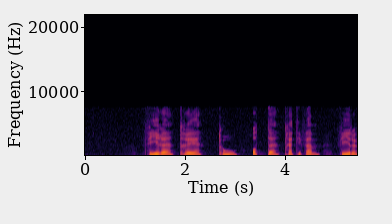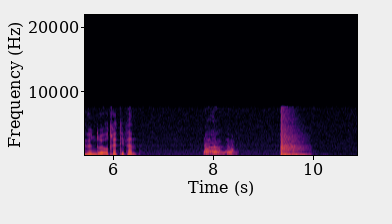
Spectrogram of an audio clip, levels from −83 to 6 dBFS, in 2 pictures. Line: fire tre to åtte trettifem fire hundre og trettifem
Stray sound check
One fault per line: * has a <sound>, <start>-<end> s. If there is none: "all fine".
* has a bark, 7.8-8.5 s
* has a thud, 9.3-10.0 s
